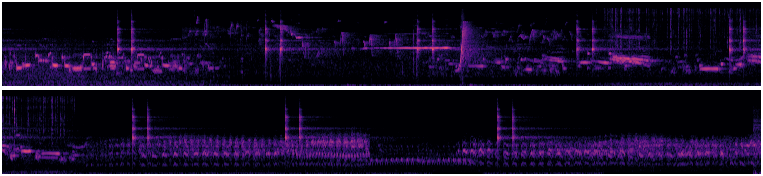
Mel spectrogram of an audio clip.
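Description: Bird calls and chirps with sharp clicks scattered among them. In the later part, a steadier pulsing sound comes in two stretches, about four seconds each, with more clicks.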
